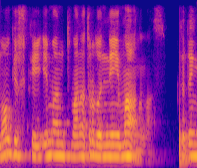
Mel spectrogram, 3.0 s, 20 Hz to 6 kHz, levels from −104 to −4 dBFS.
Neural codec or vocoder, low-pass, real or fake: none; 5.4 kHz; real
